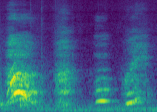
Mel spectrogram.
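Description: A woman gasping in surprise: a loud, rising-and-falling 'oh!' of astonishment, then two shorter gasps near the end.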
